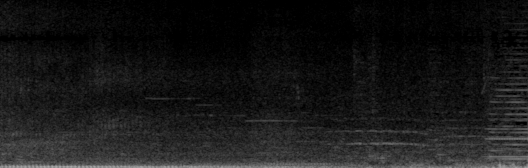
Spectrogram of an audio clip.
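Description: Diesel locomotive's low engine rumble, loudest in the first couple of seconds and fading away, then a short horn blast near the end.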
